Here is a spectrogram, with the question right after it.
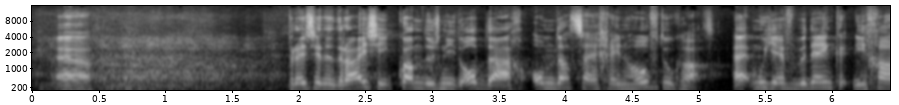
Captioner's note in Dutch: gelach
